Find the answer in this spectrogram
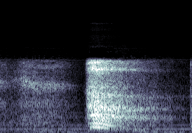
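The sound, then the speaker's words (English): A single deep breath drawn in sharply, a loud, rushing, breathy burst that swells suddenly and then slowly fades, following a quieter stretch of soft breathing noise, with no talking. “at this point you have to breathe deep breaths, at least three specifically, deep breaths. You have to breathe. Breathe.”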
